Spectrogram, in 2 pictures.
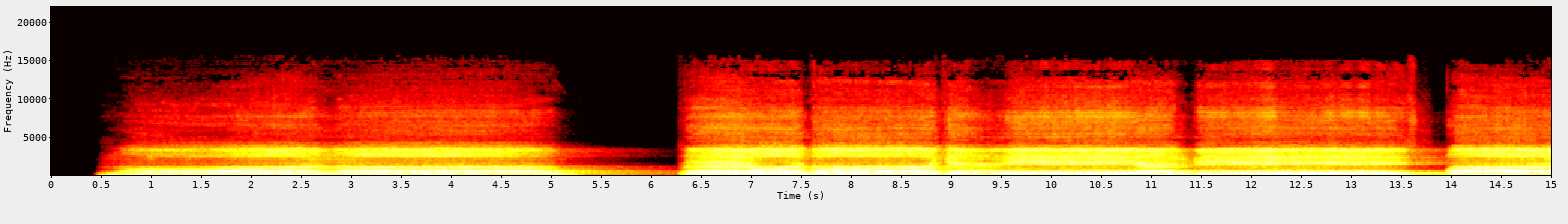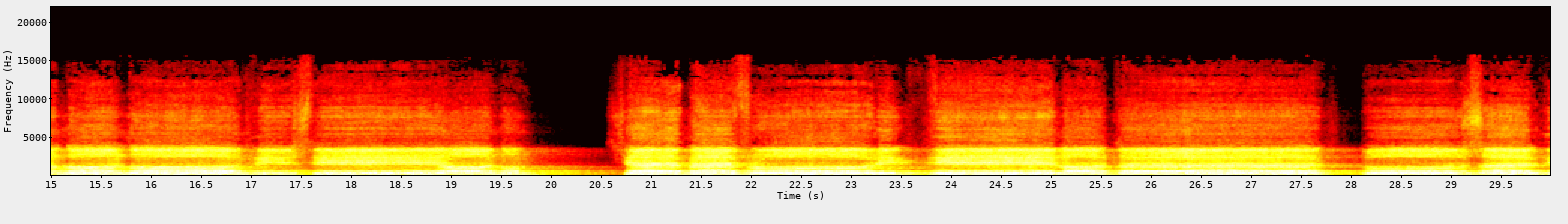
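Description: Byzantine chant sung by a choir of church chanters: a melody sung over a held low drone (the ison). It begins about half a second in and pauses briefly twice.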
